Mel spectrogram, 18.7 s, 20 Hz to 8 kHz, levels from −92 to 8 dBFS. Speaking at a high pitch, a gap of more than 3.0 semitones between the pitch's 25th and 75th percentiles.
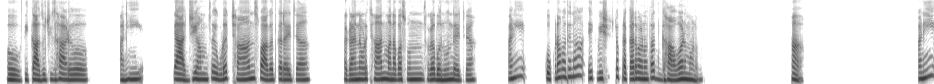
No: high, 195 Hz; narrow, 2.4 semitones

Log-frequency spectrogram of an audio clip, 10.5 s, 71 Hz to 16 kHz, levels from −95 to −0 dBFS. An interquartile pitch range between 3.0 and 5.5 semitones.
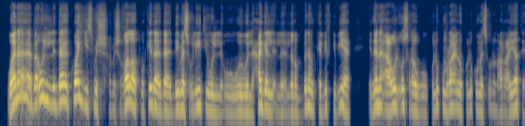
Yes: average, 4.0 semitones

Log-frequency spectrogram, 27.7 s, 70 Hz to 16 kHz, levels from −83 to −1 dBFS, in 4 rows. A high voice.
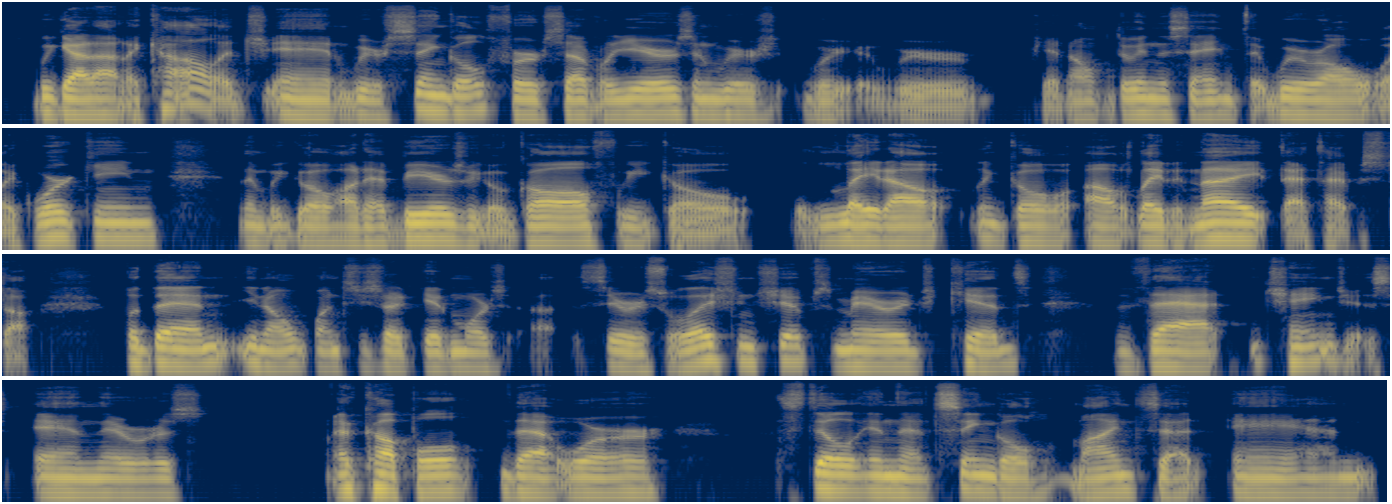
No: low, 105 Hz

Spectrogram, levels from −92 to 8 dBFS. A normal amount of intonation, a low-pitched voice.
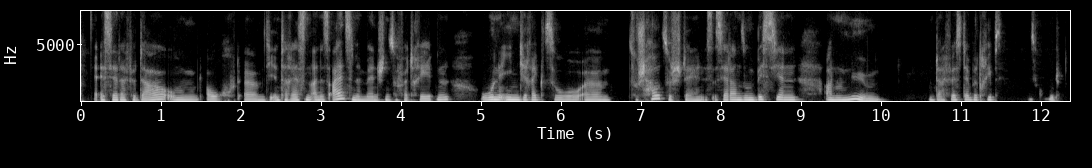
No: average, 3.2 semitones; medium, 165 Hz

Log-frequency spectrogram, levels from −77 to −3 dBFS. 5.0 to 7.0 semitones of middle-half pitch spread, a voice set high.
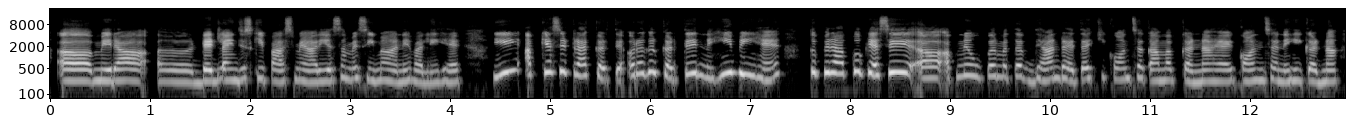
Yes: wide, 5.6 semitones; very high, 250 Hz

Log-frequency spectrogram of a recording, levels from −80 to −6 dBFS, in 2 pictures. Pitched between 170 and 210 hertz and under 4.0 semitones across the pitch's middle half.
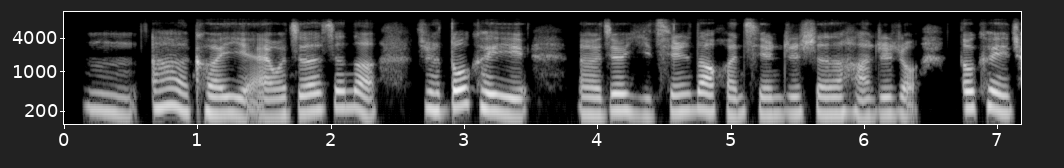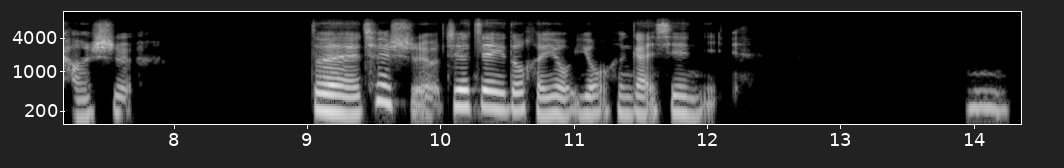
Yes: high, 190 Hz; average, 3.5 semitones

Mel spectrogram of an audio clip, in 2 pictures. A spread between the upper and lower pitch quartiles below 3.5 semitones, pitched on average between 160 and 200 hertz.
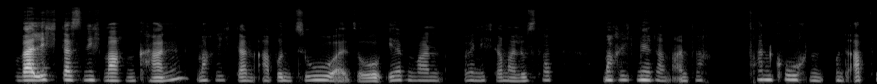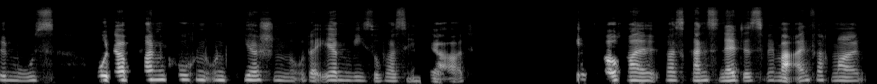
Yes: narrow, 2.6 semitones; medium, 185 Hz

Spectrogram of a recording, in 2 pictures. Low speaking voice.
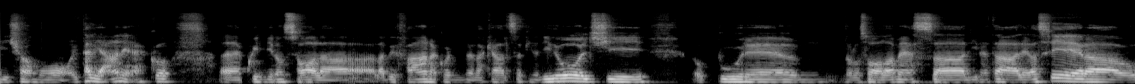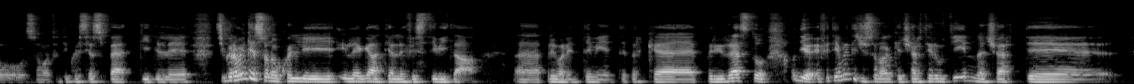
Yes: low, 120 Hz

